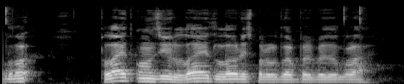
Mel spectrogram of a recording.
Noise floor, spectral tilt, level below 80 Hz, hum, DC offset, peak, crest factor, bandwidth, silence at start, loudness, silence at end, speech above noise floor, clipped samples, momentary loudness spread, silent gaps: -55 dBFS; -6 dB/octave; -54 dBFS; none; under 0.1%; -2 dBFS; 14 dB; 16 kHz; 0 s; -15 LUFS; 0.35 s; 41 dB; under 0.1%; 8 LU; none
